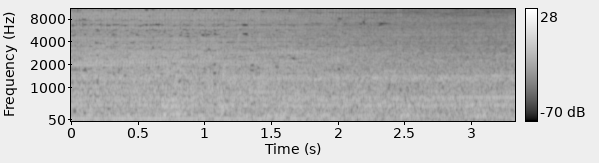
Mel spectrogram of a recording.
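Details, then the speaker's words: 10-foot-diameter roof-mounted home wind turbine in gusts of about 10–25 mph, producing about 5 A, with blades fitted that morning and not yet balanced: low rhythmic hum about four times a second through wind hiss; rotor imbalance vibration. "you can hear the vibration because the blades are out of"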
